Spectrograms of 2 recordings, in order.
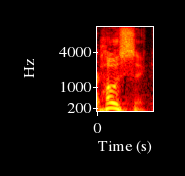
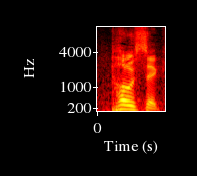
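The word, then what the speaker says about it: Pocic: And the Ethan Pochick, is it Pochick or Pochick? However you pronounce his name, the center. – Posick. – He's Posick.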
